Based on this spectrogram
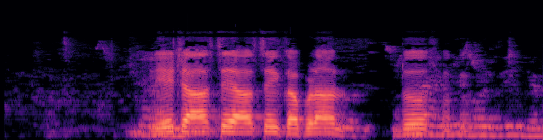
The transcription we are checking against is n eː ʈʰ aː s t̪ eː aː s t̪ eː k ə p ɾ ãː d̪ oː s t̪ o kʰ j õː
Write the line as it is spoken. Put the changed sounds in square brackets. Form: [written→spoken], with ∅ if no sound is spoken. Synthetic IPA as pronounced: n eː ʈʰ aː s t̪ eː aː s t̪ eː k ə p [ɾ→ɽ] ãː d̪ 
